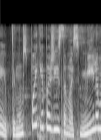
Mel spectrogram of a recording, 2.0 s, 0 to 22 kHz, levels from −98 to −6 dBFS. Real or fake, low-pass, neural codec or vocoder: fake; 9.9 kHz; vocoder, 22.05 kHz, 80 mel bands, Vocos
